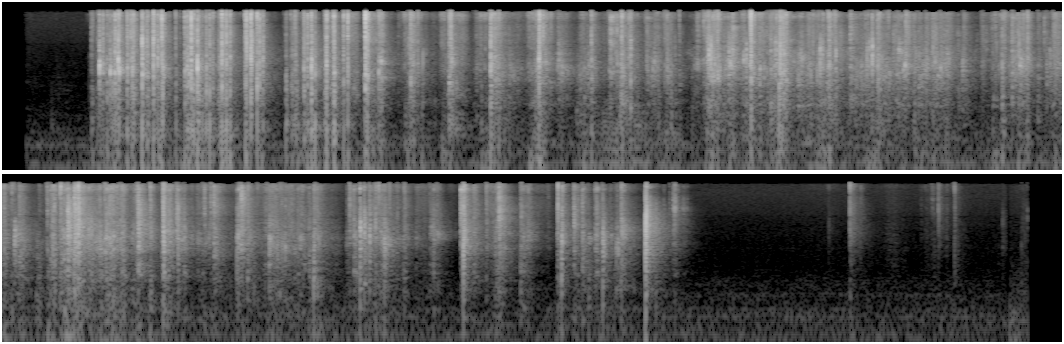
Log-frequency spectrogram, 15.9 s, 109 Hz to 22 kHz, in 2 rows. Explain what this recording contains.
cards edit
Composite of shuffling playing cards and flicking the deck in the air. Recorded on minidisk with a Sony ECM-99 stereo microphone.
effect, environmental-sounds-research, human, random, soundeffect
